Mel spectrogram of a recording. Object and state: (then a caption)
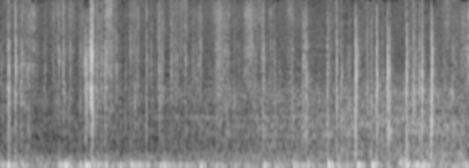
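Cardboard box of cornflour, full. A small, apparently full Maizena cardboard box of cornflour is held up close and tapped and scratched with long red-painted nails. Quick, sharp clicks and dry scratching taps crowd over a soft, low, steady rumble, each tap dying away instantly. The sound stays quiet and busy throughout, with a few brighter taps standing out.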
